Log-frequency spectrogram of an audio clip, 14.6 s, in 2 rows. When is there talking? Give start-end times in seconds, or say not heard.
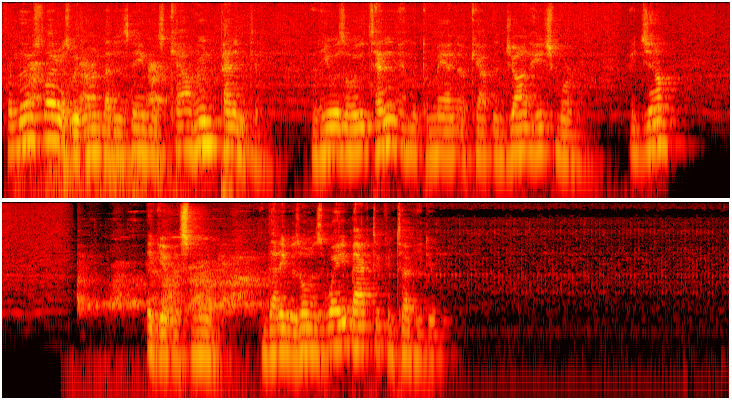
0.1-6.6, 8.7-11.6.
